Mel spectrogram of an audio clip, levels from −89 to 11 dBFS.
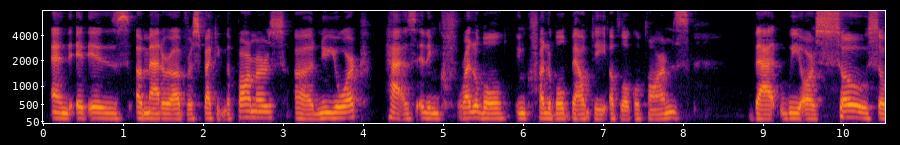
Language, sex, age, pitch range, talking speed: English, female, 40-59, 130-165 Hz, 140 wpm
